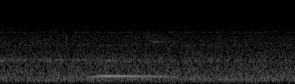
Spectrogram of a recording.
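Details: Male White-throated Ground Dove cooing from a Macaranga tree on Rota, Northern Mariana Islands, 25 November 2017: a single low, smooth, steady hooting coo lasting about half a second, over faint background hiss.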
